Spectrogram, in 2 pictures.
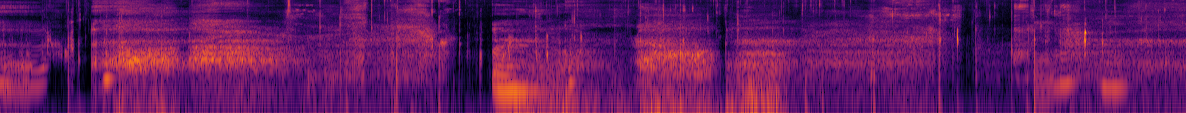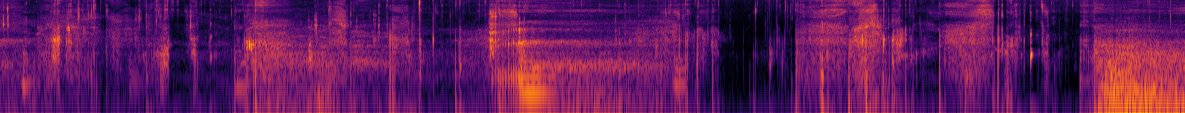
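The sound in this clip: Wet ASMR mouth sounds of ear eating: soft biting and chewing noises mixed with breathy sighs, coming in irregular bursts separated by brief quiet gaps.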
